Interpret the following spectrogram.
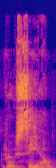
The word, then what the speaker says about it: Rocío: cardigan is called Rosio last week I was wondering how to pronounce it roio roio Rosio and uh a friend of mine um well she could tell me it was Rosio and it means do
